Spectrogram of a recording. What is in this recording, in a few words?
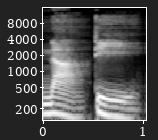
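"nati", concatenated syllables; Affixing experiment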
